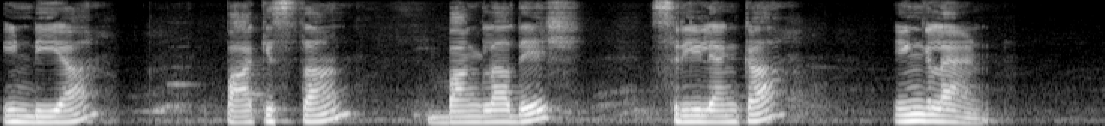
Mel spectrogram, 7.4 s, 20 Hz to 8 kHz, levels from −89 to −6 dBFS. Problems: constant background noise, background conversations at intervals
